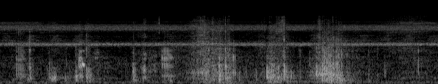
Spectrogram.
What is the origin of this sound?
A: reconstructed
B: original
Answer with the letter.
B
